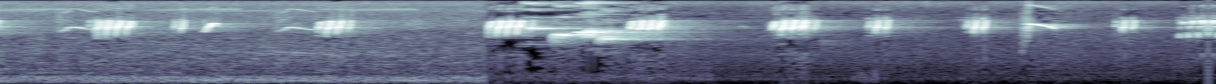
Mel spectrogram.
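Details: Munia uttering high chirps and short slurred notes; the low background hum stops partway, leaving the bright, sharp notes clearer against silence.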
